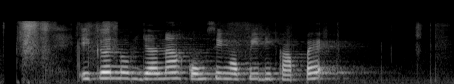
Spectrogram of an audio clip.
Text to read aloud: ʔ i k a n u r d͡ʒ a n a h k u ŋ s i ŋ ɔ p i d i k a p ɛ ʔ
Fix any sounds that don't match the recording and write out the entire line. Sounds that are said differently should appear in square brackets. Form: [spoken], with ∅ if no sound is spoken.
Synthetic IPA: ʔ i k [ə] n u r d͡ʒ a n a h k u ŋ s i ŋ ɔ p i d i k a p ɛ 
